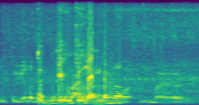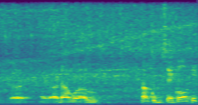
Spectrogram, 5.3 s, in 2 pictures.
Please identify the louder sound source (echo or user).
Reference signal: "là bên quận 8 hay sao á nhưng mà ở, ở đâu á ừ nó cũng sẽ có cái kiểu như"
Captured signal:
user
